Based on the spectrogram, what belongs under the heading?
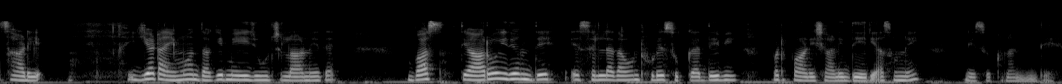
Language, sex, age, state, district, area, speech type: Dogri, female, 30-45, Jammu and Kashmir, Udhampur, rural, spontaneous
